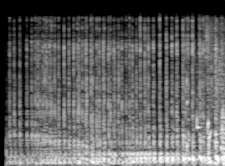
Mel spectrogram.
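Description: Sound effects of an animated logo intro: a steady low electronic rumble with a quick, uneven flutter of clicks over it, slowly getting louder.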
